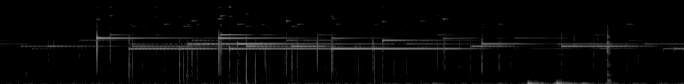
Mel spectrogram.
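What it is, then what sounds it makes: Metal tube wind chime. A hanging wind chime with hollow metal tubes is held close up while fingers tap and brush the tubes. Three clear strikes ring out in high, bright, overlapping tones, with lighter tinkling brushes between them and the notes sustaining and shimmering throughout.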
